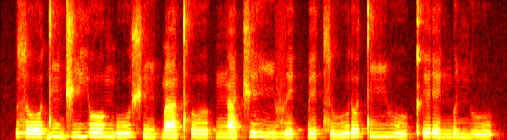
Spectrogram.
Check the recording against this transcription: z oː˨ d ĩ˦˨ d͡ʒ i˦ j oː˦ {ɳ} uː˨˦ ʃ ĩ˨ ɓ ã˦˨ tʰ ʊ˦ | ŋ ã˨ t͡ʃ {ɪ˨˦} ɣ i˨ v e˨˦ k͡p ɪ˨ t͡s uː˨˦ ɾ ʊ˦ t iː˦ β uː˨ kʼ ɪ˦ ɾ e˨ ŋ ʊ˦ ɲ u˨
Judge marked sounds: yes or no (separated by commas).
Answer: no, no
